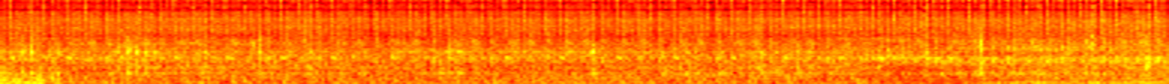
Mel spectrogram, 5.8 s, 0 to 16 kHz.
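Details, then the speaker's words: Range Rover Supercharged 400 idle with a mostly even note that stumbles now and then, with uneven ticks underneath; a slight misfire remains, with fuel and cam codes stored; mechanic suspects the fuel code, possibly timing. "طبعا التفتفة لسه موجودة بحكم الكود حق البنزين اكيد، الا لو لا قدر الله في مشكلة في التقسيمة"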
